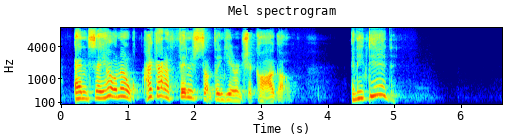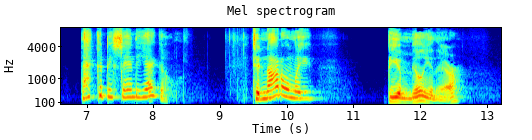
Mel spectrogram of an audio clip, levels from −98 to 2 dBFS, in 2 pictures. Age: 50-69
